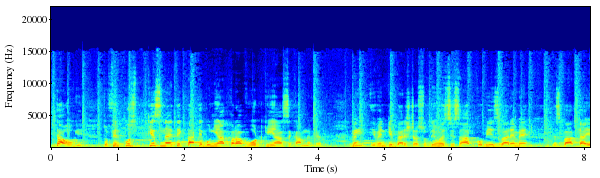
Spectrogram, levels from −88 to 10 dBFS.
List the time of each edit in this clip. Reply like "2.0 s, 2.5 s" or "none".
4.5 s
